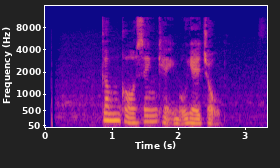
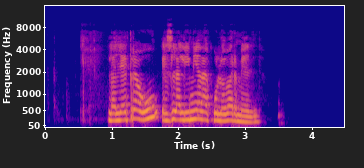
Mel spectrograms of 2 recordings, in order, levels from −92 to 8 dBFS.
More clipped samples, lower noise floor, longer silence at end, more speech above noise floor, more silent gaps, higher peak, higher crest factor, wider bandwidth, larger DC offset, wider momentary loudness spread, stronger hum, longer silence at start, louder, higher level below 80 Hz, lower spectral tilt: neither; second, -60 dBFS vs under -90 dBFS; second, 0.7 s vs 1.25 s; second, 37 dB vs over 69 dB; neither; first, -6 dBFS vs -10 dBFS; about the same, 18 dB vs 14 dB; first, 11.5 kHz vs 9.2 kHz; neither; about the same, 9 LU vs 7 LU; neither; first, 0.85 s vs 0.55 s; about the same, -23 LUFS vs -22 LUFS; first, -56 dBFS vs -64 dBFS; about the same, -6 dB/octave vs -5.5 dB/octave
